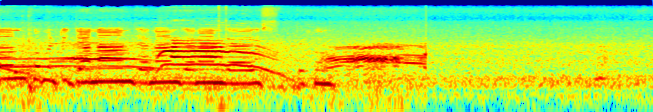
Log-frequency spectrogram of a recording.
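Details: A cat's meows in quick succession over the first four seconds, harmonic and wavering, including a higher bent call near the end, then near silence with a low background hum.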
